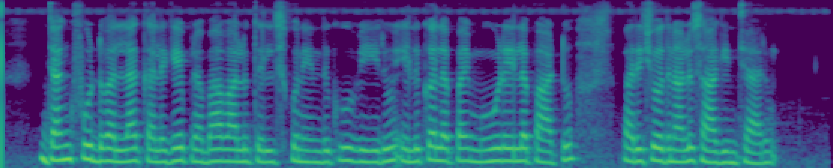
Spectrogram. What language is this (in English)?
Telugu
